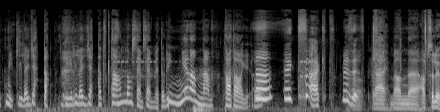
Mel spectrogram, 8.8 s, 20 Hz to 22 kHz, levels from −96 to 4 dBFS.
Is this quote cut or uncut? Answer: cut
